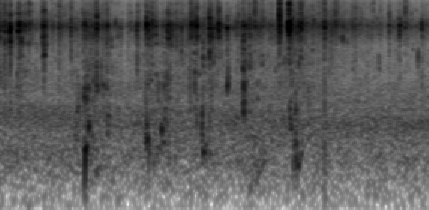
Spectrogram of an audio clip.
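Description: Stream water trickling and running steadily, with scattered small ticks and clicks.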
